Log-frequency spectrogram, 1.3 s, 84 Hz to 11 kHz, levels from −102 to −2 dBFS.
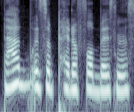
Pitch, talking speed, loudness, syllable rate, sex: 230 Hz, 225 wpm, -16 LUFS, 6.9 syllables/s, female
